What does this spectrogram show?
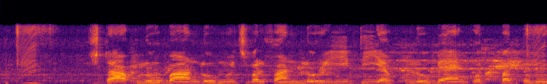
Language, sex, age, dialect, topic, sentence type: Telugu, female, 31-35, Central/Coastal, banking, statement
